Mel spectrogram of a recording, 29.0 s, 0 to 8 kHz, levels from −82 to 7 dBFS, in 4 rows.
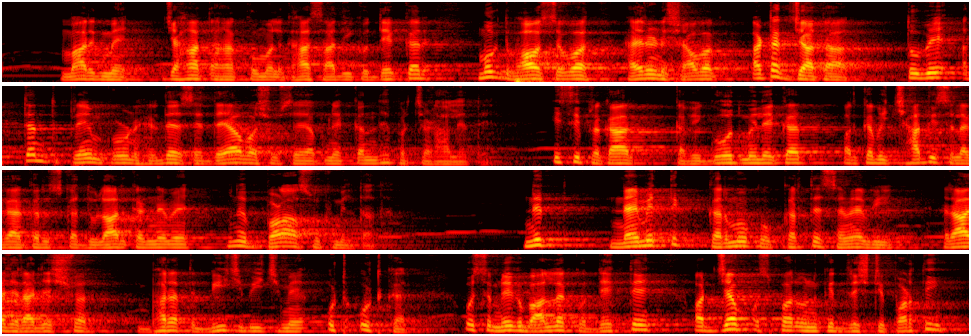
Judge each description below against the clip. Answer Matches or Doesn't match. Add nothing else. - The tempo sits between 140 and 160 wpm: Matches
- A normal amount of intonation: Doesn't match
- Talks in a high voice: Doesn't match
